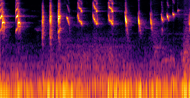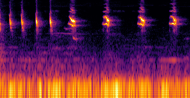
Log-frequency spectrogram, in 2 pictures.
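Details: Spotted (trotol) long-tailed shrike used as tutor song for other birds delivers quick high chips, a brief rising whistle run, then slower evenly spaced chirps.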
